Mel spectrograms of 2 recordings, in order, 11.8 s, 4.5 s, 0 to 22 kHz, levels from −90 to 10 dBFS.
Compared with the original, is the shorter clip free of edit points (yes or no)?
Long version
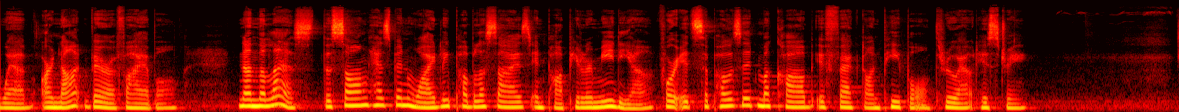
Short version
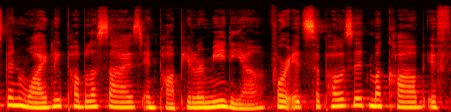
yes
